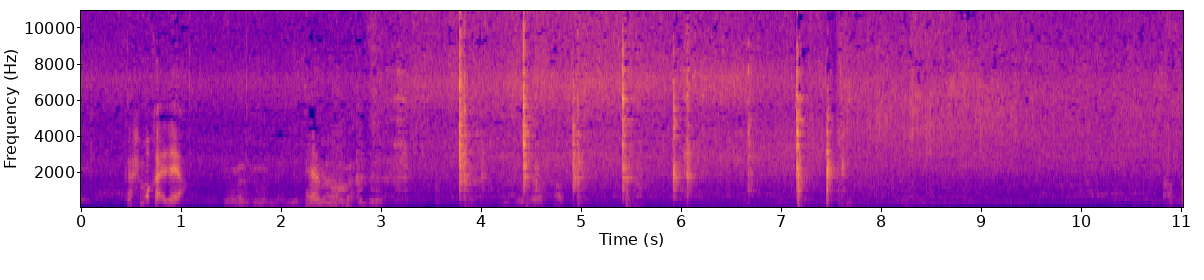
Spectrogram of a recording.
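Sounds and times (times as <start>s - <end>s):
food sizzling on griddle: 0.0s - 11.0s
metal spatula striking griddle: 3.2s - 7.8s.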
